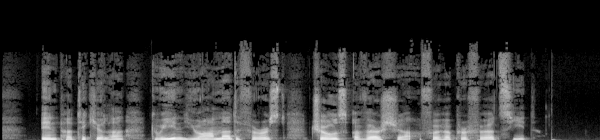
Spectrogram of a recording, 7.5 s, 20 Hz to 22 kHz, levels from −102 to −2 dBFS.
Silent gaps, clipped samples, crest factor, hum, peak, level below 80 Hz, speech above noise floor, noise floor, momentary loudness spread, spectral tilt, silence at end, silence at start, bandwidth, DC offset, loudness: none; under 0.1%; 16 dB; none; -2 dBFS; -48 dBFS; 56 dB; -74 dBFS; 12 LU; -6.5 dB/octave; 0.6 s; 0.5 s; 14.5 kHz; under 0.1%; -19 LUFS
